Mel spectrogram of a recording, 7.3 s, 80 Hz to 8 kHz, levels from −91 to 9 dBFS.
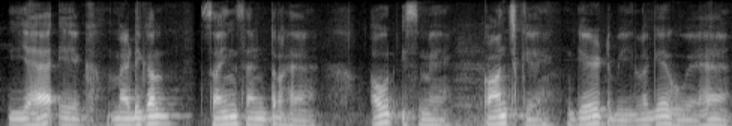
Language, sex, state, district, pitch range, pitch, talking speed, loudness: Hindi, male, Uttar Pradesh, Saharanpur, 95-115 Hz, 100 Hz, 125 wpm, -20 LUFS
